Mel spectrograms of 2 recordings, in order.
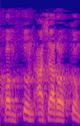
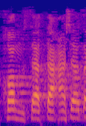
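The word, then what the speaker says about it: خمسة عشر: Nak baca khamsun asyaratun pun tak sakit perut pun dak kali. Boleh tapi salah kaedah orang panggil. Baca khamsa asyarata. Pas nak baca khamsata asyarata boleh nak buka pada khamsata tak boleh juga.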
